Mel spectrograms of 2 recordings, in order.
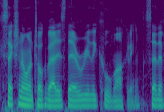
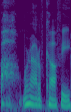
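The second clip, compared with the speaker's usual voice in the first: put-on American accent in a commercial announcer voice; 5 dB quieter than usual. Retelling an ad, quoting the guy in it: put-on American accent. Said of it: "Is that an accent?".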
